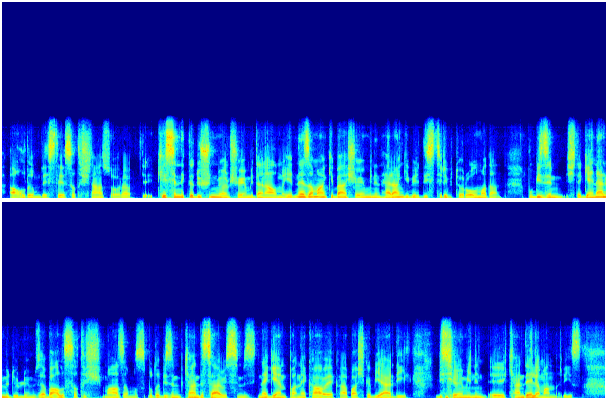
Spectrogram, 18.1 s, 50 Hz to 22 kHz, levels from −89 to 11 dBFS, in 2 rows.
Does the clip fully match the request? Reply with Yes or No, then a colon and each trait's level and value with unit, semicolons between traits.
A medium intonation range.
Yes: average, 4.3 semitones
